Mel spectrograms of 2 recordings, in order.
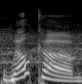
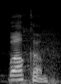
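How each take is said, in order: First: The greeting sounds lively and excited. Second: The greeting sounds flat and unexcited. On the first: The speaker calls it right. "Let me try that again" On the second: The speaker calls it wrong. "You don't sound excited"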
